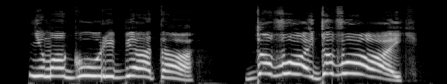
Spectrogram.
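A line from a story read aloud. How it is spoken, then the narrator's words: Several voices shouting. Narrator (Russian): кричали другие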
